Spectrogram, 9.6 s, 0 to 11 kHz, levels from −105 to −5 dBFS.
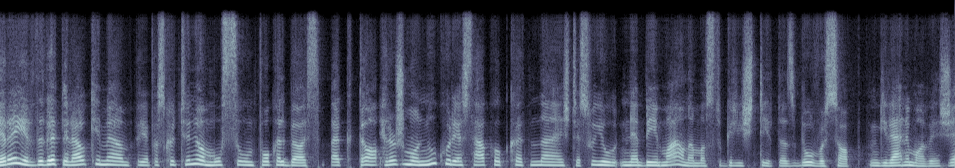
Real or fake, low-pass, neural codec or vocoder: fake; 9.9 kHz; codec, 16 kHz in and 24 kHz out, 0.6 kbps, FocalCodec, streaming, 4096 codes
